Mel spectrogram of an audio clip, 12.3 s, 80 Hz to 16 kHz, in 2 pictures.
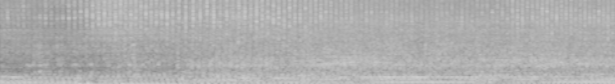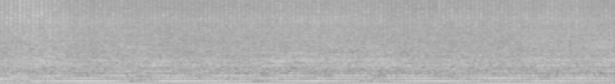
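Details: Kohler Magnum 18 MV18 twin with a bad fuel pump: high revs waver and sag unevenly; gravity feed suffices at idle but at full throttle it starves and dies.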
